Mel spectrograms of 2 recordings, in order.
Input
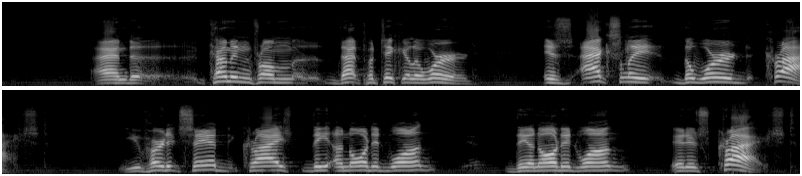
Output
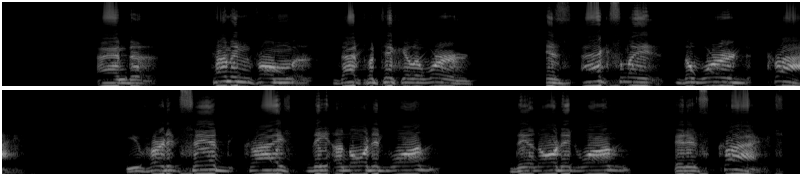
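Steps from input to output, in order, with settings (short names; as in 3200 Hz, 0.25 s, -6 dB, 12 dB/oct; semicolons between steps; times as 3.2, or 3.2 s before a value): tracing distortion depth 0.38 ms; EQ curve 260 Hz 0 dB, 410 Hz -22 dB, 610 Hz -27 dB, 940 Hz +9 dB, 5800 Hz -29 dB, 10000 Hz +12 dB; gate -44 dBFS, range -24 dB; reverse; compressor 4:1, threshold -31 dBFS, peak gain reduction 18 dB; reverse; flange 1.6 Hz, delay 1 ms, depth 9.4 ms, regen -79%; dynamic EQ 5000 Hz, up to +4 dB, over -54 dBFS, Q 0.71; AGC gain up to 12 dB; gain -8.5 dB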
